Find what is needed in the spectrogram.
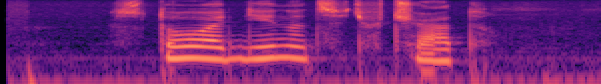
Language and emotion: Russian, neutral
